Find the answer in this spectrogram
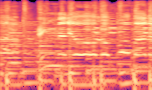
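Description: Live Chaco folk band playing an instrumental passage: a sustained melody over strummed guitars and a steady drum beat.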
